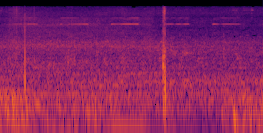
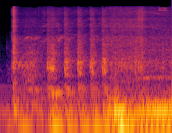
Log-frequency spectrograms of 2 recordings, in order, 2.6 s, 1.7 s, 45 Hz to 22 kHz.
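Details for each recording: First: 1996 Suzuki Every van with a weak battery, jump-started from another truck, with starting fluid; fuel pump heard priming: after a few clicks the starter churns in quick even pulses about three per second, but the engine never catches. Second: 1996 Suzuki Every van, after repairs and adding fuel to an empty tank: a few quick cranking pulses, then the engine catches and settles into a steady low idle; a clean, healthy start.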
